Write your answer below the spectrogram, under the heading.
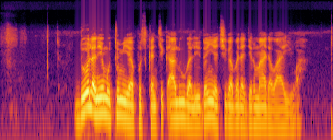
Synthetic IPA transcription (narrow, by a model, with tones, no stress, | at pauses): doː˦le˨neː˦mʊ˨tʊ˦mɪ˨jaː˦ɸʊ˨skɐ˨nt͡ʃi˦kʼaː˦luː˦bɐ˨leː˦dɔ˦ɲjaː˨t͡ʃi˦ɡɐ˨ba˦da˨ɡʲɪ˦rmaː˦da˨waː˦jɪ̰˦wa̰ː˦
